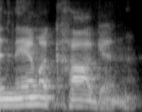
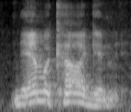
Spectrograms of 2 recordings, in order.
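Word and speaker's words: Namekagon: toorgle it out but how do you pronounce that other one it is the namakagan namakagan where does that Herald from what's it mean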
